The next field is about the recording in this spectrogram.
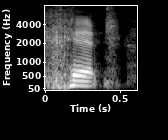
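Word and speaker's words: ח: make the shape of a Hebrew letter it's pronounced het and it's the first letter in the Hebrew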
